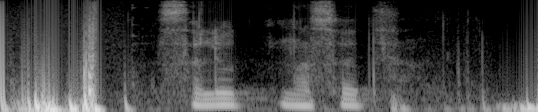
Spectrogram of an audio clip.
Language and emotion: Russian, neutral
